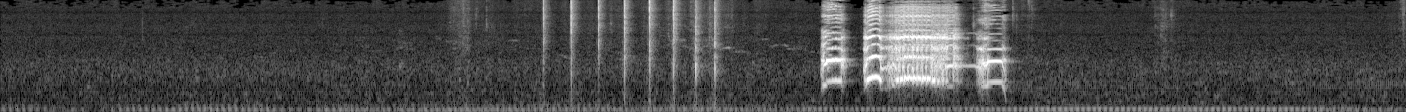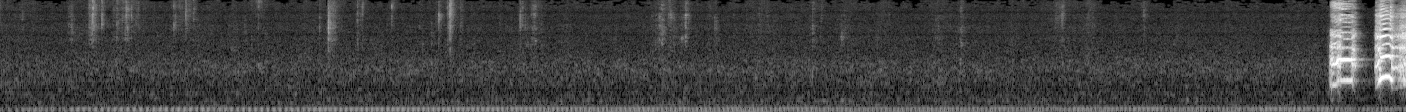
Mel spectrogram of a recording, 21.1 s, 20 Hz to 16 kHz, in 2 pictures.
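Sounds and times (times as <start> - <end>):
rooster flapping wings: 3.4 - 5.6
rooster crowing: 6.1 - 7.6, 20.5 - 21.0.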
